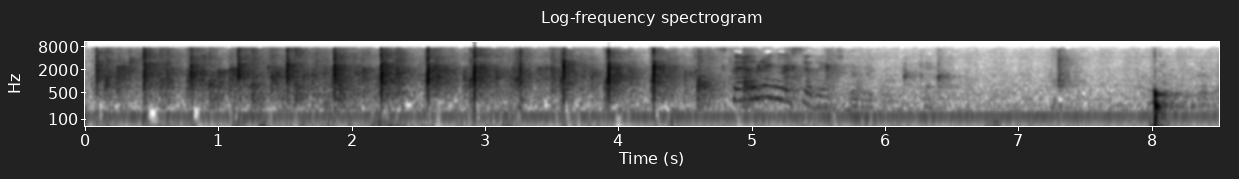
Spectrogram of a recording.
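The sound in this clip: Rhythmic clapping welcomes a performer to a songwriter's stage: about a dozen even, evenly spaced claps in a steady beat. A voice follows briefly, then near-quiet and a single low thump.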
